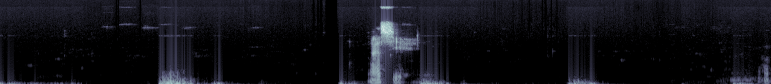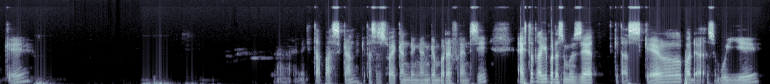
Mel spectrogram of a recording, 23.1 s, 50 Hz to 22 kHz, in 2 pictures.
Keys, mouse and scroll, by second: 0.6-1.7 middle drag, 0.9 s, 2.1-5.4 drag, 5.4-6.4 right drag, 5.4 s, 7.0-9.4 drag, 8.0 r, 9.9-19.3 drag, 19.3 middle click, 19.3 e, 20.6-23.1 drag, 22.2 s.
